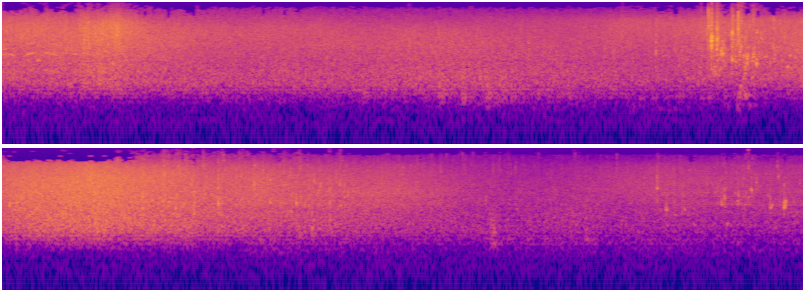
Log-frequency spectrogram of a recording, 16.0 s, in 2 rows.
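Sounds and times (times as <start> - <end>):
sea water washing on shore: 3.8 - 16.0
sharp water splashes: 7.0 - 7.8.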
